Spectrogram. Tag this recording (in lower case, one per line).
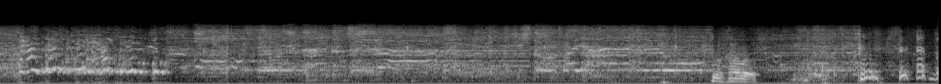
speech
music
